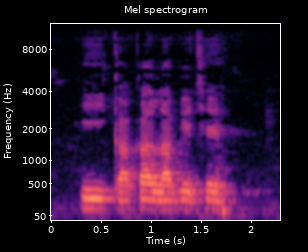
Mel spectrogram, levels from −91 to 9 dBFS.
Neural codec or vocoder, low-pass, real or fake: none; 10.8 kHz; real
